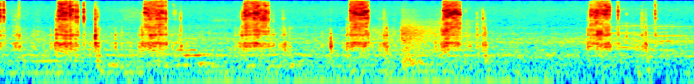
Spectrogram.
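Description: A bolt on an adjustable magnetic paddle shifter is turned with a tool and extension, giving repeated ratcheting clicks in steady short bursts, close and moderately loud, with no voices.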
